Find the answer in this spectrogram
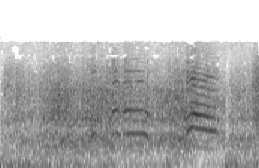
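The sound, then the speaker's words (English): The warship Artemis's guns opening fire toward the Italian flagship in a steady, heavy roar of booming rumble, with high whistling tones sliding through the din twice before the barrage swells again at the end. “Guns ready. Open fire.”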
